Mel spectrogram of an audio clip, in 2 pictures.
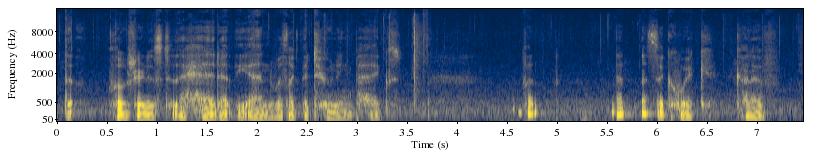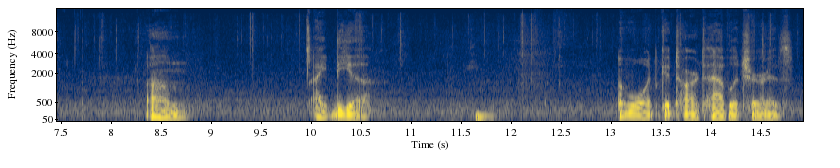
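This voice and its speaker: Male ASMR live streamer, low and mellow, soft with slips into whisper, informal halting explainer, slight noise behind.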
